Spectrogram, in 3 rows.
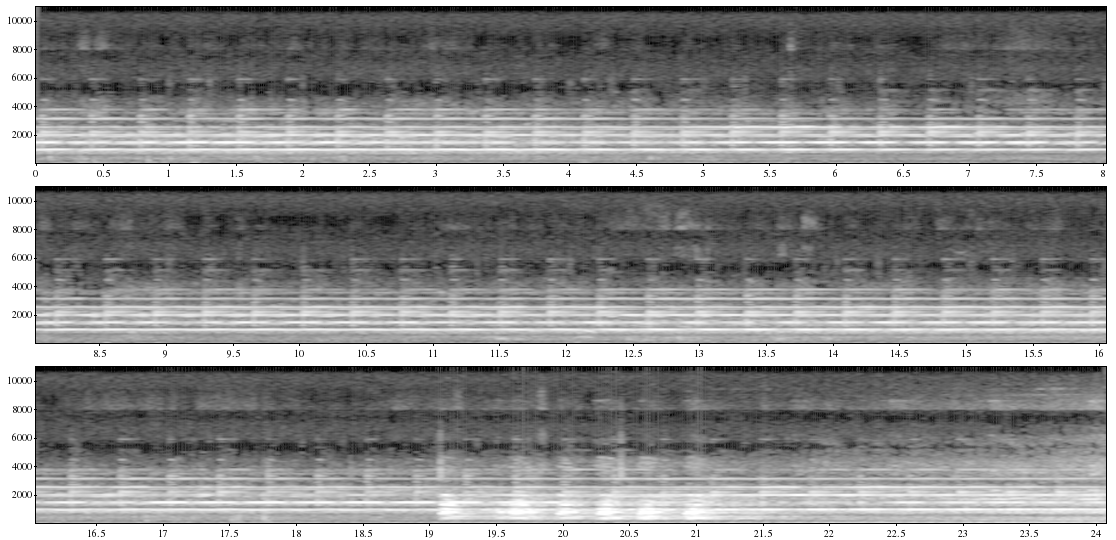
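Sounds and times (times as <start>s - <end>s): crossing bell ringing: 0.0s - 24.0s
locomotive horn blasts: 19.1s - 21.4s.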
